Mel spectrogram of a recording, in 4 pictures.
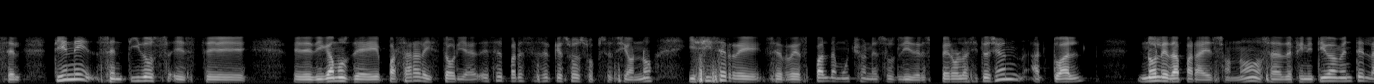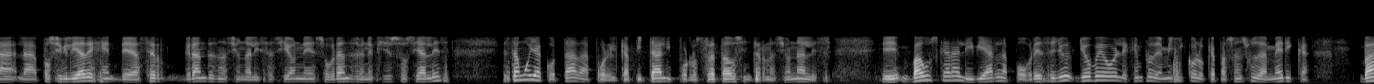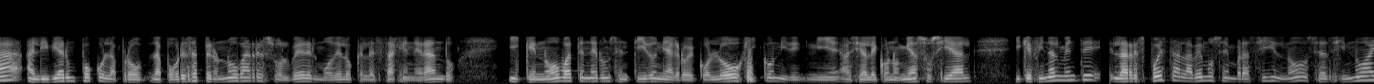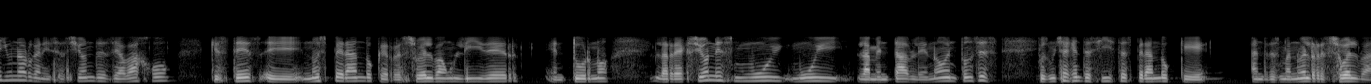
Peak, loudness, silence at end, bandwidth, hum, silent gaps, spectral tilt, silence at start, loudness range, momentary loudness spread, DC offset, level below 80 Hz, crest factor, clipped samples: -4 dBFS; -28 LUFS; 0 s; 3.9 kHz; none; 38.49-38.57 s; -3.5 dB/octave; 0 s; 4 LU; 11 LU; under 0.1%; -76 dBFS; 24 dB; under 0.1%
